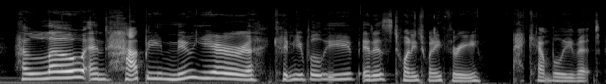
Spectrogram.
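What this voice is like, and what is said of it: Slightly congested voice from a cold. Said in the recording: “catching a bit of a cold, which I'm still getting over. So my voice might sound a little bit off today. I might cough or sniff here and there ... my voice might be sounding a little different”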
